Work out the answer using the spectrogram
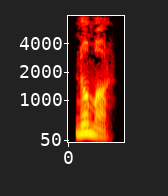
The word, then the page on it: nomor: Indonesian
